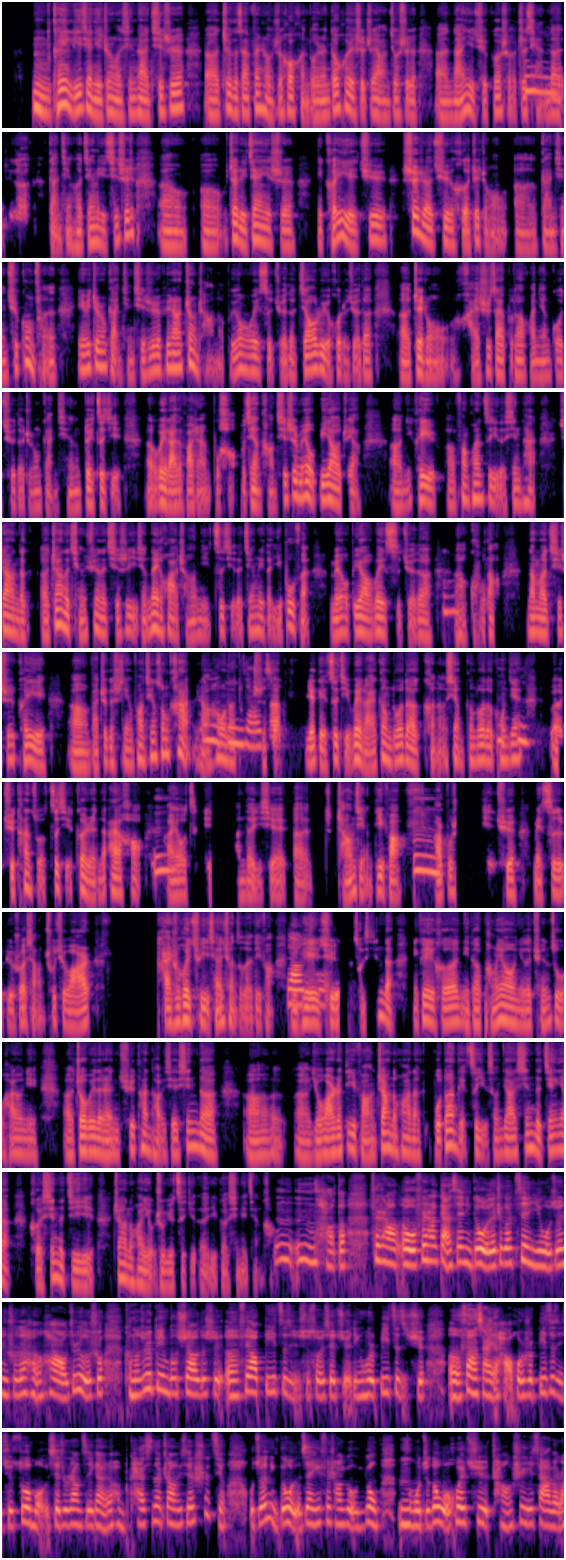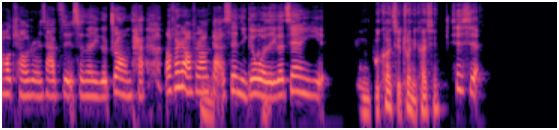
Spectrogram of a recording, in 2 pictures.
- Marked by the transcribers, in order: none
- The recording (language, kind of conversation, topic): Chinese, advice, 分手后，我该删除还是保留与前任有关的所有纪念物品？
